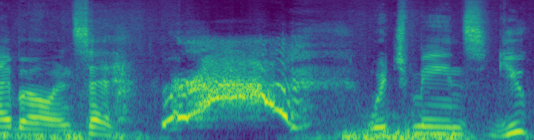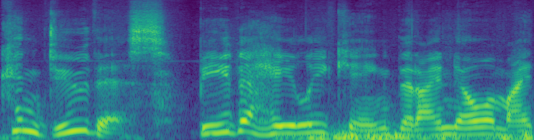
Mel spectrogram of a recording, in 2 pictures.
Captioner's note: eagle screech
